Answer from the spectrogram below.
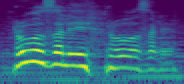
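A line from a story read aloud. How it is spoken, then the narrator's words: Sigh. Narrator (Russian): вздохнула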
